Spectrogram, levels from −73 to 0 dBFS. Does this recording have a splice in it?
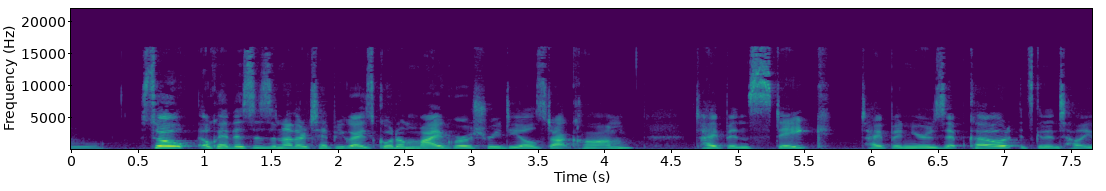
no; 0 cuts

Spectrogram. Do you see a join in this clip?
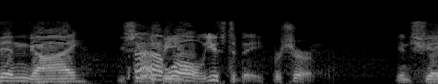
no; 0 cuts

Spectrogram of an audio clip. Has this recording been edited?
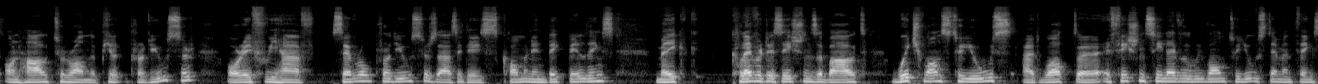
no; 0 cuts

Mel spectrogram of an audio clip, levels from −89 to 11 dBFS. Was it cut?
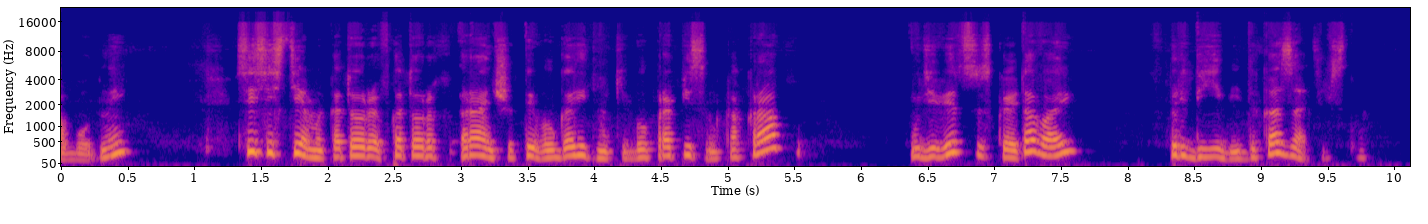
yes; 1 cut; at 7.2 s

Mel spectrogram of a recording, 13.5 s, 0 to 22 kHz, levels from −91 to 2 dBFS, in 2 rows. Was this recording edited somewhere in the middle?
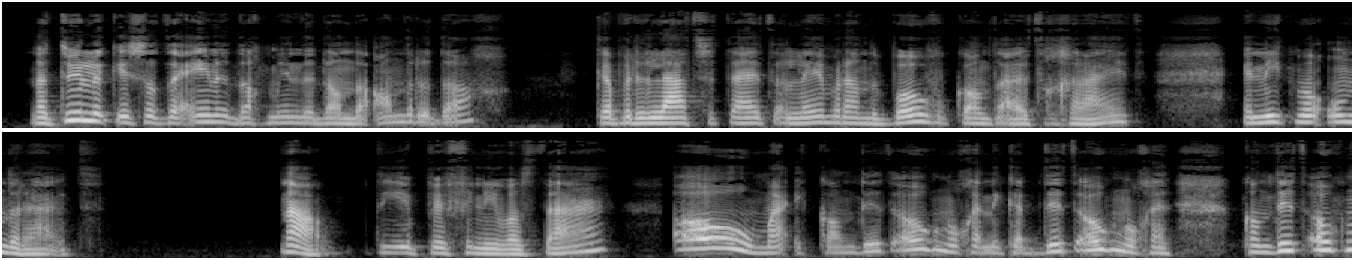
yes; 2 cuts; at 2.8 s, 10.0 s

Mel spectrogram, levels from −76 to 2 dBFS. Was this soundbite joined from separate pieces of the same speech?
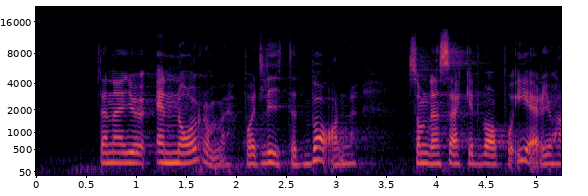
yes; 1 cut; at 2.1 s

